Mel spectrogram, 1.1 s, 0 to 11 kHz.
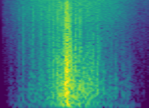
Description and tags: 25 FIACCOLA PASS
effects, fiaccola, torches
